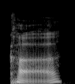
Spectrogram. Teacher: ખ વ્યંજન કંઠમાંથી જ નીકળે છે, પરંતુ ક અને હ ભેગા મળી જતા વધુ પ્રાણવાયુની જરૂર પડે છે. એટલે ખ એ મહાપ્રાણ છે.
